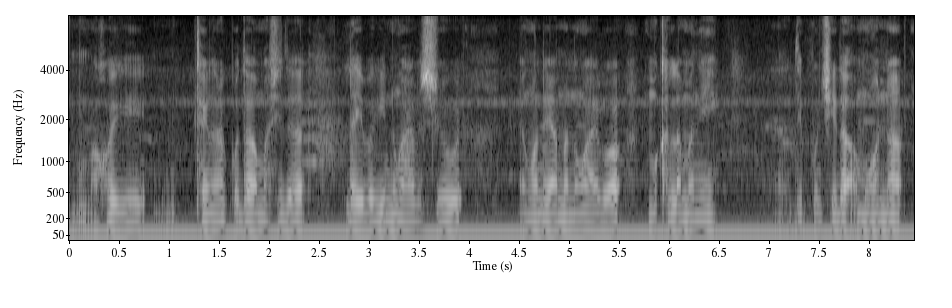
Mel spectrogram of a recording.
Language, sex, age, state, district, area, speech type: Manipuri, male, 18-30, Manipur, Kakching, rural, spontaneous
